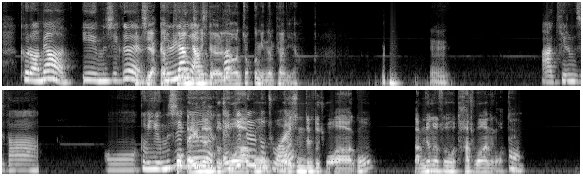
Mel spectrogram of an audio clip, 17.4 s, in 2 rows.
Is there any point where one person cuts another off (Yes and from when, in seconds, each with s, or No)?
Yes, from 2.0 s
